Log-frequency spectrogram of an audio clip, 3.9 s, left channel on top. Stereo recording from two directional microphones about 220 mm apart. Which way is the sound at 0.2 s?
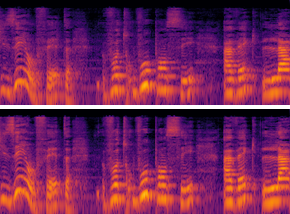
45° right (ahead or behind).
